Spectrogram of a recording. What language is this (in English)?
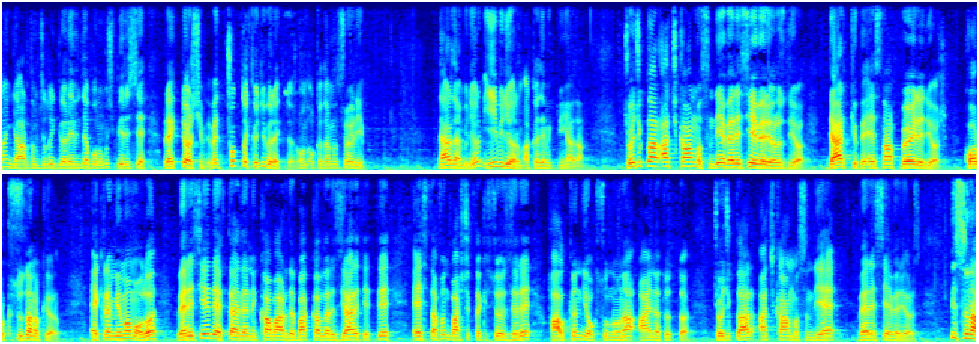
Turkish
